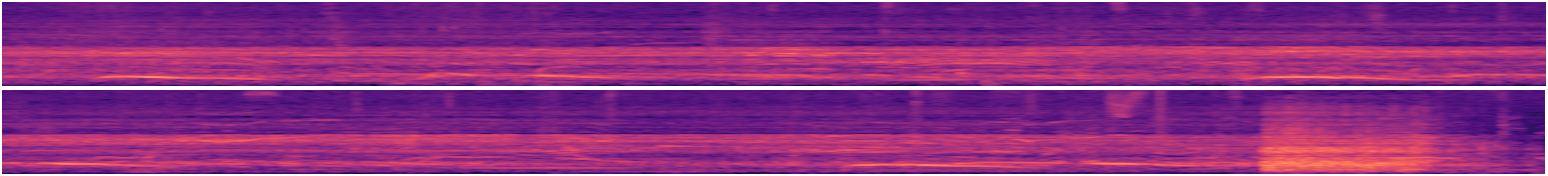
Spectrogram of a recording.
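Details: Whales heard underwater off Maui, possibly including a baby whale, give low tonal moans that sweep up and down in pitch, repeated every couple of seconds.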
